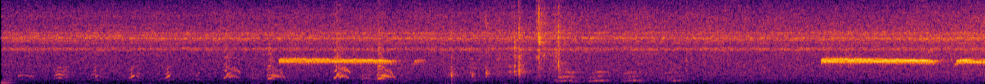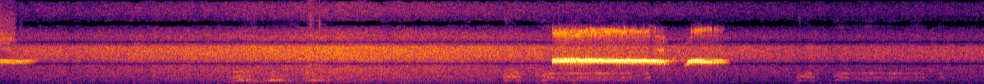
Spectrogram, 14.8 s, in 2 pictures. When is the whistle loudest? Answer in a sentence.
The loudest moment of the whistle is at 12 seconds.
